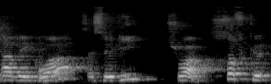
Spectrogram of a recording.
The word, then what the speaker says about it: choix: H avec quoi ça se lit choix. Sauf que X, هذا حرف صامت نكتبه ولكن لا نقرأه. C'est une lettre muette. C'est une lettre qu'on ne prononce pas.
